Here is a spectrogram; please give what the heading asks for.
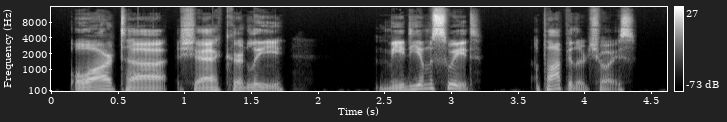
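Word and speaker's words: orta şekerli: For the purists, az shekerli, ahz shekerli, with just a little sugar, orta shekerli, orta shekerli, medium sweet, a popular choice, or çok şekerli,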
